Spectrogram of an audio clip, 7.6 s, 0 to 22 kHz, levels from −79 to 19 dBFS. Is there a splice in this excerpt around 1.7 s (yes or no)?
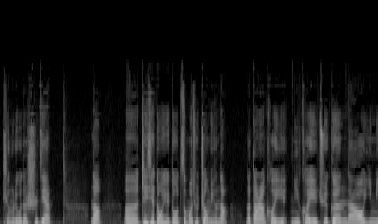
no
